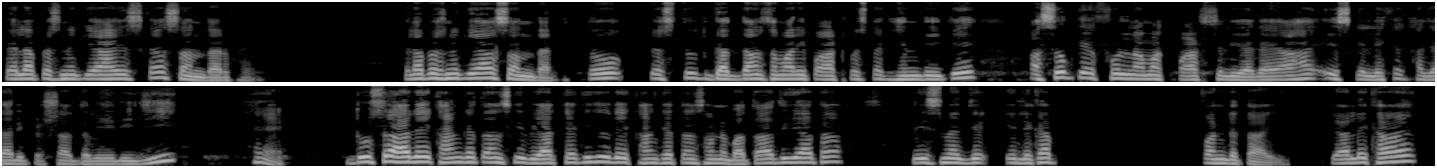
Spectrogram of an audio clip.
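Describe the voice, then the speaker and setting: A man tutoring students for an exam in a rapid, informal patter. His voice sits a little high but sounds dark and mellow. He keeps asking his own questions and answering them, pointing out one line after another, and the recording is dry and close. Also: dry recording. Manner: walks through a page, pointing at lines.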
